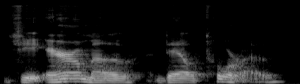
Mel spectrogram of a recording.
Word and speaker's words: Guillermo del Toro: C, and I looked this up, Guillermo del Toro.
